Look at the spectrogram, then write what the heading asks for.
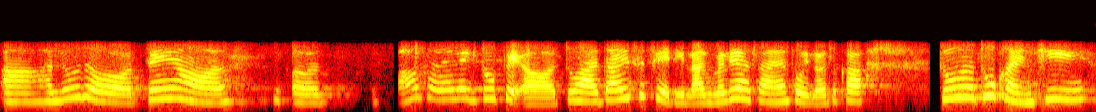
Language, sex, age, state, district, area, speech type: Goan Konkani, female, 18-30, Goa, Quepem, rural, conversation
